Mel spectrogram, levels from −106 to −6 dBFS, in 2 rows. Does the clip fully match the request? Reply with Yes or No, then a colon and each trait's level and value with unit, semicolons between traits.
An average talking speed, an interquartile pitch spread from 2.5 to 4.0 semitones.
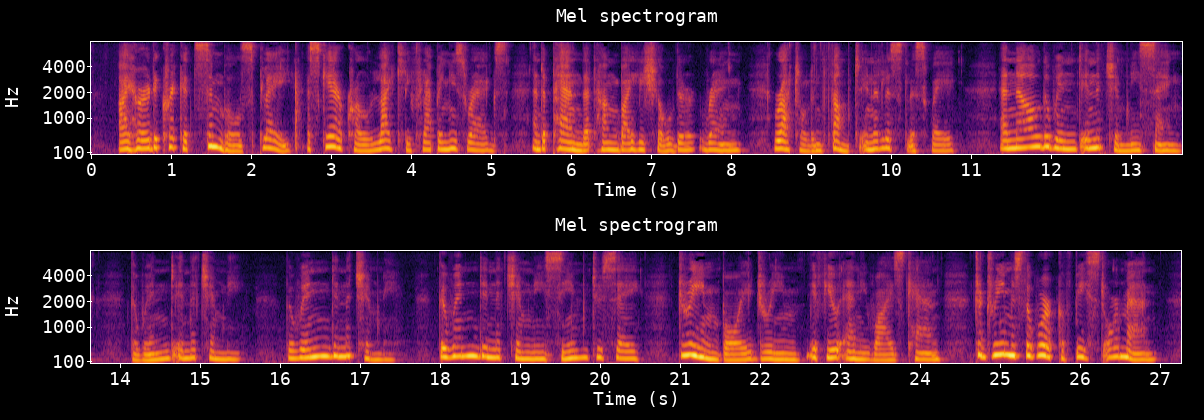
No: average, 155 wpm; average, 5.2 semitones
